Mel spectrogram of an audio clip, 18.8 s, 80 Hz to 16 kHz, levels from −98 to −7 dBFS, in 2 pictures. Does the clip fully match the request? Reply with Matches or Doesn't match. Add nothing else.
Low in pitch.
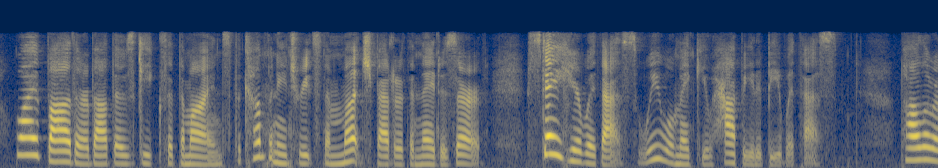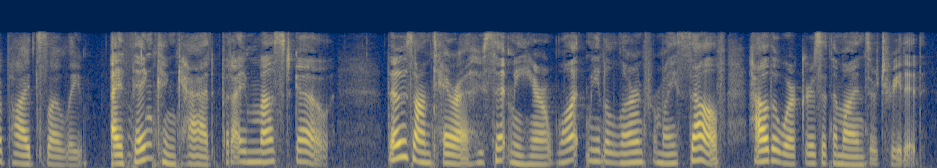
Doesn't match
